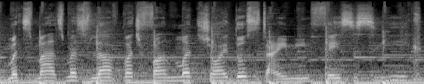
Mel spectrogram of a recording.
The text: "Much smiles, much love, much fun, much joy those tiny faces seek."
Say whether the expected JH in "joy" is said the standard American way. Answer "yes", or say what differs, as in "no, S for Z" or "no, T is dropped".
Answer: no, CH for JH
